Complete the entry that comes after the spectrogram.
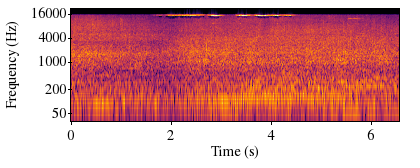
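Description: Street traffic: a motor vehicle's engine running close by, its low steady hum growing stronger about two and a half seconds in, over a constant wash of street noise.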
